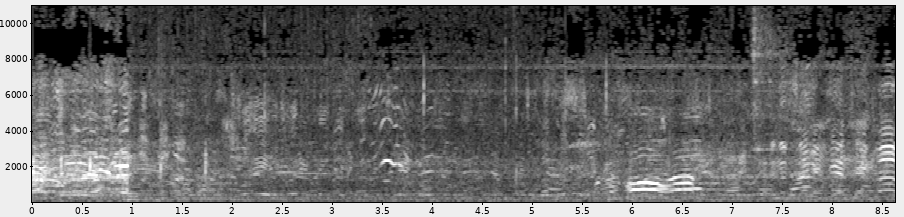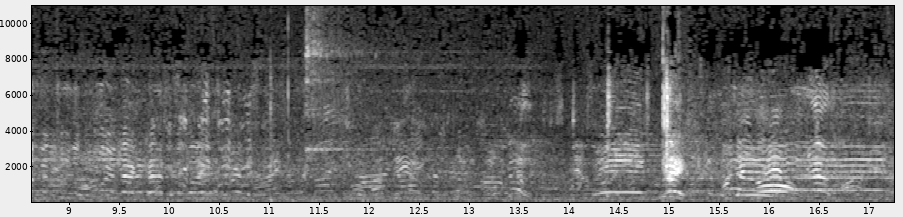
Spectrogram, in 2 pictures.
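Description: Many voices chatter at a distance across an open field.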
